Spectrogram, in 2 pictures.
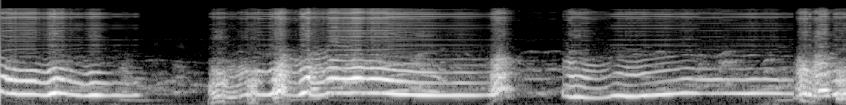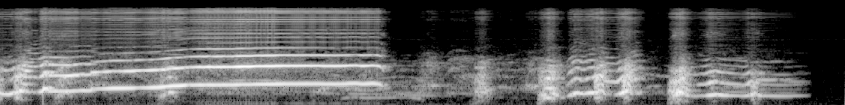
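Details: Coyote giving a string of wavering, rising and falling howls with harmonics, broken by short yips, then a long drawn-out rising howl followed by quick yipping bursts.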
